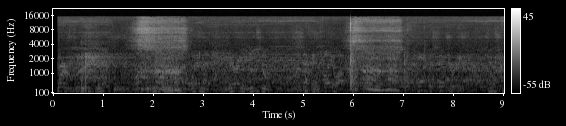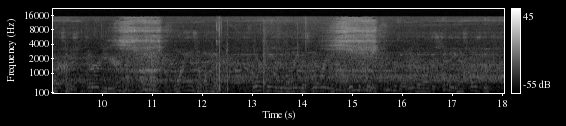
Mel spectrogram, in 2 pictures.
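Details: Man snoring while supposedly watching football: loud, rough, rattling snores about 14 a minute, some with a whistling edge, over background noise; snoring.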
